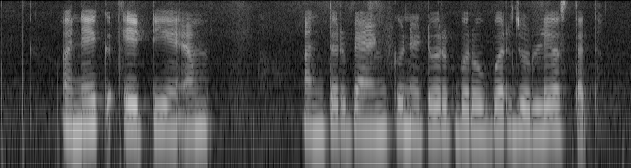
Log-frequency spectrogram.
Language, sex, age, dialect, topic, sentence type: Marathi, female, 25-30, Standard Marathi, banking, statement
